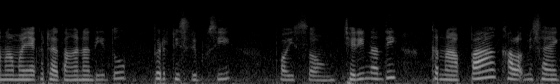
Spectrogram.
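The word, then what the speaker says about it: Poisson: diasumsikan mengikuti distribusi Tertentu bisa distribusi Poison atau poisong di ya ini sebenarnya bacanya poisong Gamma Erlang dan lain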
